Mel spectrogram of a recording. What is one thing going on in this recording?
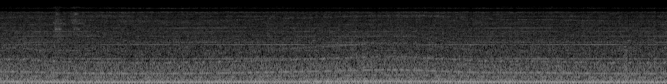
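A tractor engine hums steadily at low speed.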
